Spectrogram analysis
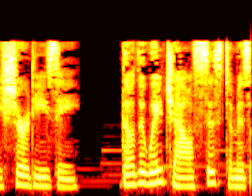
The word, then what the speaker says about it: Shih Tzu: The Mandarin Chinese pronunciation is approximately shirtzy.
